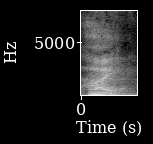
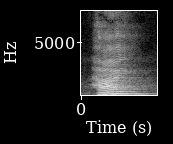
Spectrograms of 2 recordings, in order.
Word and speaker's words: hi: ഒരു ദിവസം ഒരു തവണയെങ്കിലും ഉപയോഗിക്കുന്ന ഒരു വാക്കാണ് ഹായ്. ചാറ്റ് ചെയ്യുമ്പോഴും മറ്റും പല സ്പെല്ലിങ് കാണാറുണ്ട്. HY, HAY, HAI. എന്നാൽ ഹായ് എന്ന വാക്കിൻ്റെ സ്പെല്ലിംഗ് HI ആണ്. HI ഈസ് ഹായ്, നോട്ട് ഹി.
